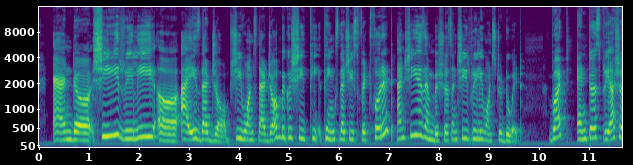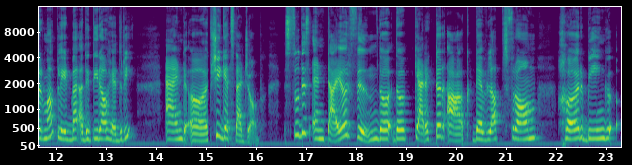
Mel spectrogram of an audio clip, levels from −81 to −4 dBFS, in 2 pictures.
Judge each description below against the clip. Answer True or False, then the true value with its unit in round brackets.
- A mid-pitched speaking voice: False (225 Hz)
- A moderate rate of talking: True (150 wpm)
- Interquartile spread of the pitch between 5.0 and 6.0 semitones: False (3.7 semitones)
